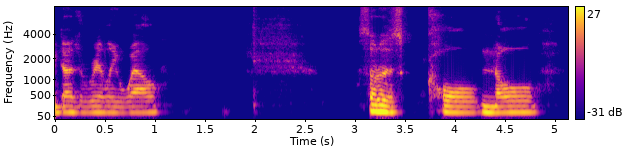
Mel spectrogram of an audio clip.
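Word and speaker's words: Knoll: So does Cole Null, however you want to pronounce that. K N O L L.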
